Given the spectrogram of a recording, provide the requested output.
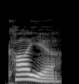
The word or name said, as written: kaya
